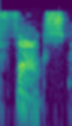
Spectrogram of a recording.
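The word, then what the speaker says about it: Fuhs: whose last name is Fox, but it's spelled F U HS. So in Brenham, Texas, we used to have a number of those uh that name FU HS and yes, it was always pronounced Fox.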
